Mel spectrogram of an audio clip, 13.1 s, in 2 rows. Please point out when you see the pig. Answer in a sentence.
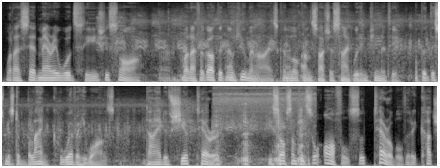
The pig can be heard from 2.3 to 4.8 s and from 9.7 to 11.2 s.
